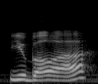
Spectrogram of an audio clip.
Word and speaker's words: Uboa: and oh uboa Ooa it's spelled u b o a yuboa it is spelled very funk in here cuz it's Japanese it's not English so my Clos captions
